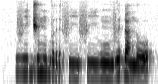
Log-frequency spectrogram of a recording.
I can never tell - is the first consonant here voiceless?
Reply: no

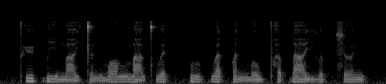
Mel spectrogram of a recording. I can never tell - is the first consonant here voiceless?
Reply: yes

